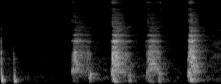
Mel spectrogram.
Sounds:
Cough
